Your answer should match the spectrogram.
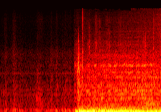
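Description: A short near-silent gap, then about a second in a television news graphics transition sound starts suddenly: a loud, deep rumbling whoosh that keeps going.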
